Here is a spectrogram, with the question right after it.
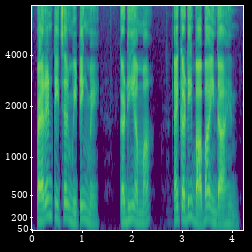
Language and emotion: Sindhi, neutral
